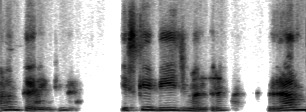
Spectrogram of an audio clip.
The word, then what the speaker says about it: रम: अब हम करेंगे इसके बीज मंत्र रम का उच्चारण। रा को छोटा बोलेंगे, अम को लंबा बोलेंगे और इस माँ के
